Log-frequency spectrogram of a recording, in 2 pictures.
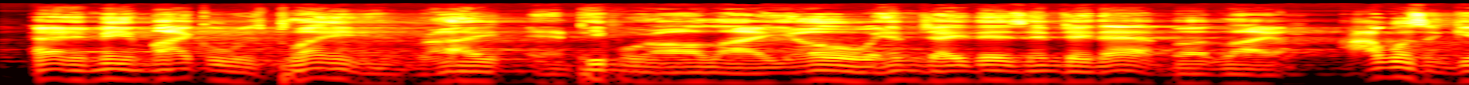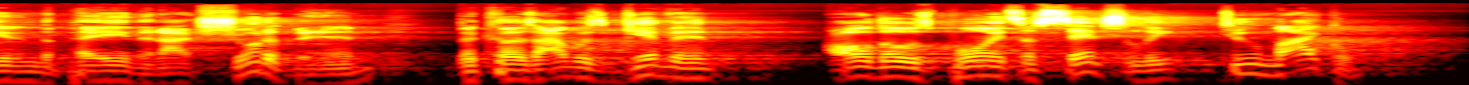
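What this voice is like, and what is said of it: Deep voice imitating another person. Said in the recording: “he has a very very deep voice ... it's exactly how it sounded”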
